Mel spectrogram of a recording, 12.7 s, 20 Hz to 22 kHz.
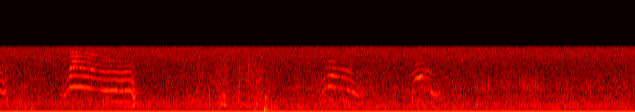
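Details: Scirocco, a Savannah cat aged 20 weeks, lets out one long, drawn-out meow, then a shorter rising-and-falling meow and a brief chirp, with quiet pauses and a dull knock between them.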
